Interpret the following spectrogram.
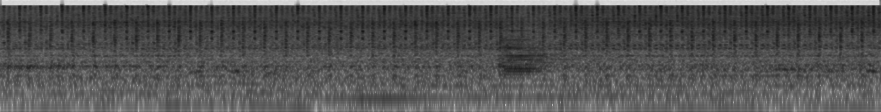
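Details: Fiat Panda engine, warmed up, idle: light, uneven ticking knock over the steady engine note; many suspect piston skirt (piston slap), not confirmed.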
